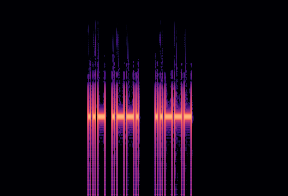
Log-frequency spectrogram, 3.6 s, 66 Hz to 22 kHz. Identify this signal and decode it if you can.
Morse code, heard as a keyed tone, about 40 wpm, 700 Hz. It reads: UP 2
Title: Common QSO Phrases 40wpm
